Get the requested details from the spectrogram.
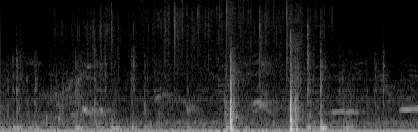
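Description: Stone blocks are set down with short dull knocks.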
